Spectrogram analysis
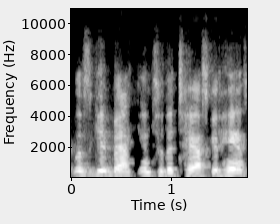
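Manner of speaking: ordinary delivery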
